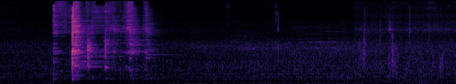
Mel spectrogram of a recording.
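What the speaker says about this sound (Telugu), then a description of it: "అప్పటి వరకు మూత పెట్టేసి మగ్గించుకుందాము." A metal lid clatters onto a pot of lemons simmering for an instant lemon pickle: a short burst of clinks and knocks, then a quiet hiss of the pot.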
